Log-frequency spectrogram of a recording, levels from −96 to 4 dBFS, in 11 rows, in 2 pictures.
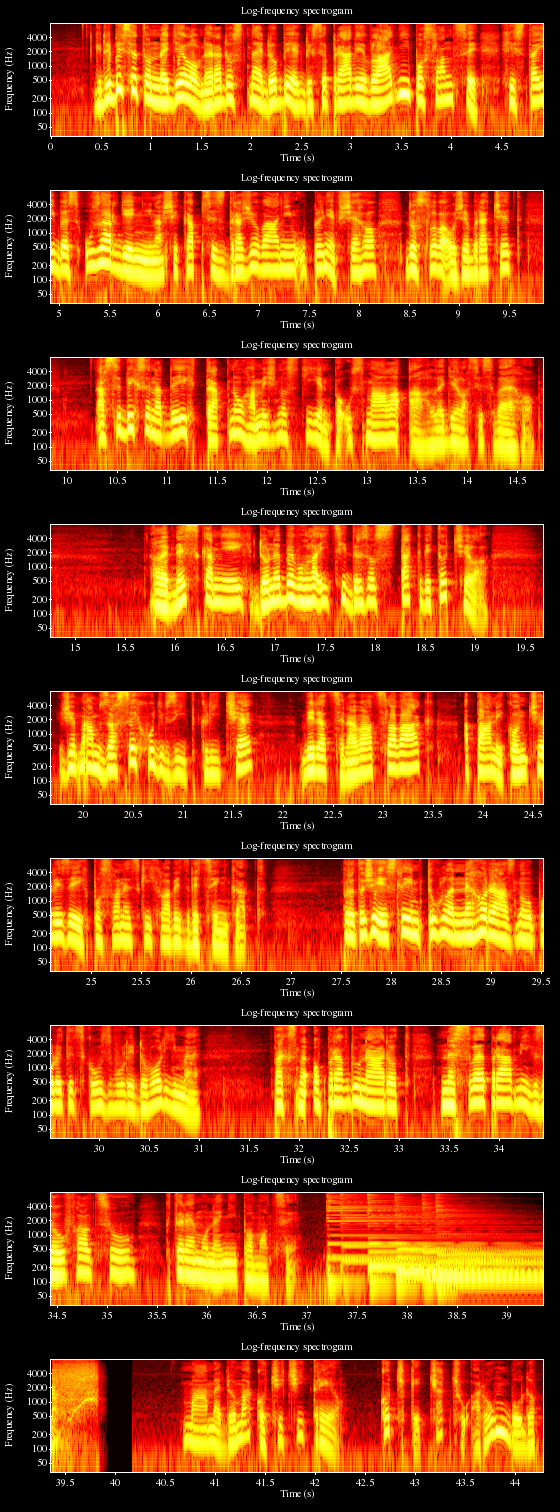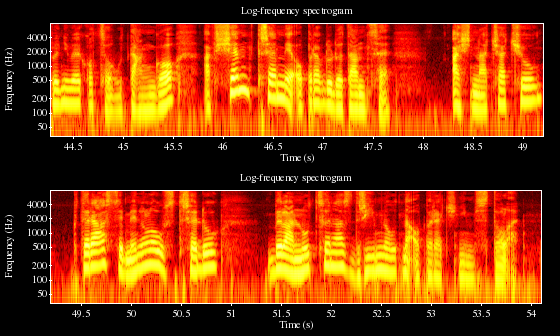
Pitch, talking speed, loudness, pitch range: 160 Hz, 125 wpm, -15 LUFS, 130-180 Hz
